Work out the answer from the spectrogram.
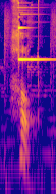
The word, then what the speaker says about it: hope: El próximo verbo es hope. La H no es muda. Hope y este verbo quiere decir esperar o tener esperanza.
